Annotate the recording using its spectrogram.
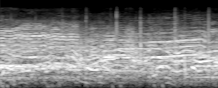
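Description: Several voices in a crowd shouting and calling out over one another, with quick running footsteps among them.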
